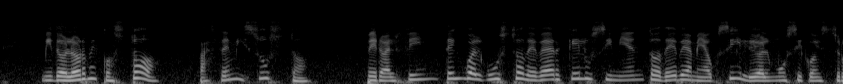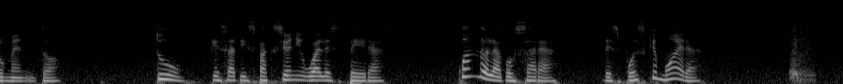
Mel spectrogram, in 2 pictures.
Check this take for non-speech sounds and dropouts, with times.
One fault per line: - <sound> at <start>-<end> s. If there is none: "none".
- whoosh at 16.3-16.6 s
